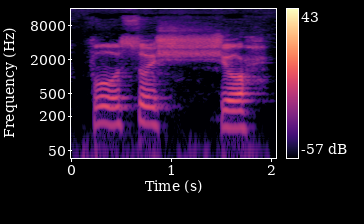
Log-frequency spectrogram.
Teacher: alif lam syamsiah, lamnya tidak dibunyikan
